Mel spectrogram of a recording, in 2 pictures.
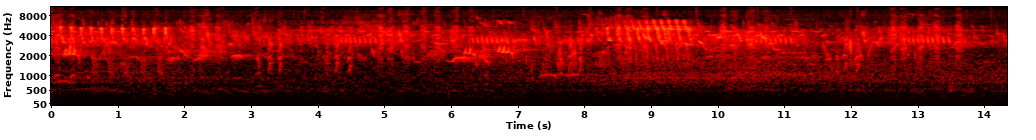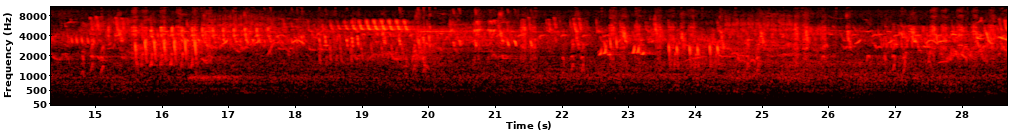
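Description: Faint birdsong from several small birds: repeated chirps and rapid trills over a quiet hiss.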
